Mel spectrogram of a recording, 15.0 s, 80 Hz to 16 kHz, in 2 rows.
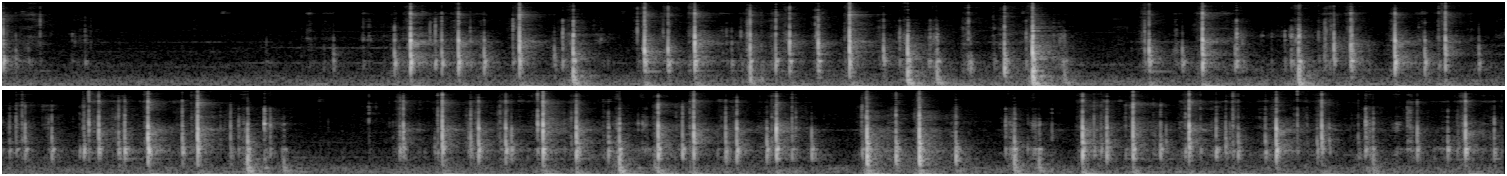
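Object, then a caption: Plastic mechanical keyboard. Fingertips of both hands type softly on a very cheap, compact 68-key plastic mechanical keyboard with a hollow case, resting on a desk mat. After about two seconds of near silence, a steady stream of short, bright, hollow clacks follows, each dying away almost instantly, in bursts broken by brief pauses.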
